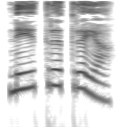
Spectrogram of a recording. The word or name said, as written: ನೇತ್ರತ್ರಯ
